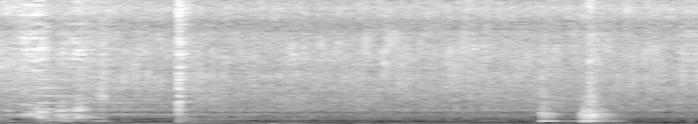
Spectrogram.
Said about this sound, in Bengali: দিয়ে ভালো করে মাছের মধ্যে মশলাটাকে আগে মিক্সড করে নেব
